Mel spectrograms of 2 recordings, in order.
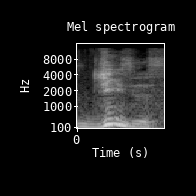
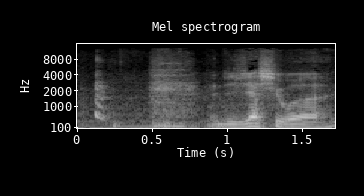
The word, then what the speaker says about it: Yeshua: wasn't Jesus either I mean that's how we pronounce it as you know White America it's Jesus it's Yeshua you know Joshua yeah and there was actually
